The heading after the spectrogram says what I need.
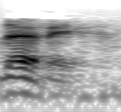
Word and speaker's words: Derby: any Derby that is some people use the English pronunciation for Derby Derby since when did they start running the Kentucky Derby in England L they don't run it in England it's just an English pronunciation well why should they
